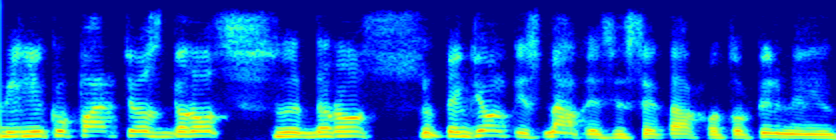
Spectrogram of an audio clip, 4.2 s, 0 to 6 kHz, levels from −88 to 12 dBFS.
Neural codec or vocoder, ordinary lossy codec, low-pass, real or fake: autoencoder, 48 kHz, 32 numbers a frame, DAC-VAE, trained on Japanese speech; Opus, 64 kbps; 5.4 kHz; fake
